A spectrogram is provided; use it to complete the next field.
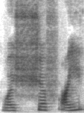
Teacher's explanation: عین کو گلے کے درمیانی حصے سے پڑھنا ہے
